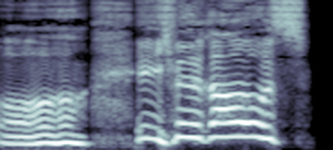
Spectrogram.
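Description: A man voicing an excitable young woman with a higher, indignant voice. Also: moderate pace, no room sound, clean studio sound, close to an everyday voice. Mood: shrieking.

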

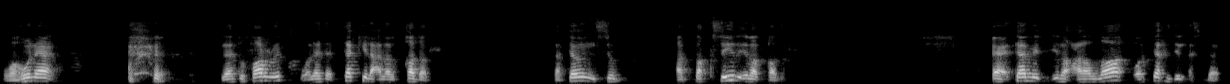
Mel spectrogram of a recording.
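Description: A man's voice: medium pitch, expressive, normal speed, pauses often, warm tone, husky. A man teaching a religious lesson as a scholar, explaining hadith and often restating and correcting himself. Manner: explanatory, repeats and restates points, self-corrects. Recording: dull lo-fi recording.

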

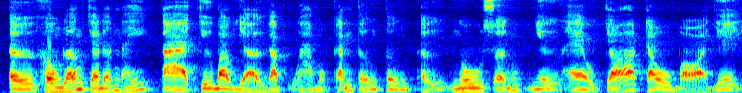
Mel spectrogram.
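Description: Fields: expressive male audiobook narrator. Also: on the low side. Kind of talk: scripted martial-arts novel narration.

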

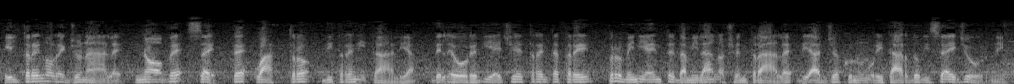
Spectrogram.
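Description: A man making deadpan, formal mock train announcements, as if heard over a train station PA system. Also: lowish voice, unhurried, few pauses, background noise.

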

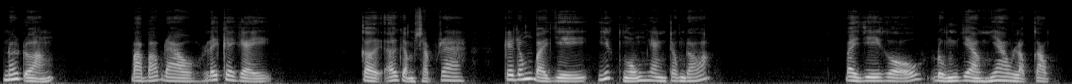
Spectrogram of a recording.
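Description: A woman narrating a novel as an audiobook, in a measured storytelling manner. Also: sits low, dark tone, no room sound.

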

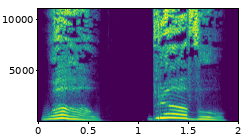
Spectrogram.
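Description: A woman's voice: fairly low pitch, sing-song, a little fast, a little mellow, breathy edge, dry recording, studio quality. A woman voicing a flamboyant, boastful young gangster man with an Egyptian accent, reading a storybook. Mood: excited. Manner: boastful, showy, eager.

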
